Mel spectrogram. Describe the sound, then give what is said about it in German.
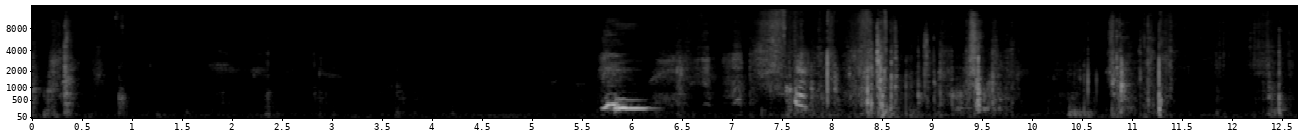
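Pages of an old Nicht Lustig comic book rustle and flip in a run of crisp, papery bursts after a quiet stretch with faint whispery sounds, the turning loud and uneven with brief pauses between flips. “Ich würde sagen, wir blättern einfach mal ein bisschen rum.”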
